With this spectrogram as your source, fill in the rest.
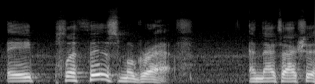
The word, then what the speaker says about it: plethysmograph: can record that using a device called a plethysmograph and that's actually how you say it this is a plethysmograph many of you have probably seen a plethysmograph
